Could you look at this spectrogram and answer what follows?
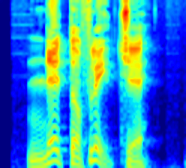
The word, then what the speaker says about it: Netflix: Speaking of Italians, do you know how they pronounce Netflix in Italy? – No. – Netoflice.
